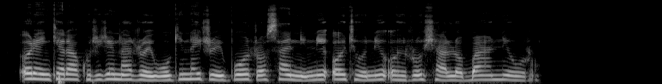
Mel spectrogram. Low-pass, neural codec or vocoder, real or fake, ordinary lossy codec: 19.8 kHz; none; real; none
